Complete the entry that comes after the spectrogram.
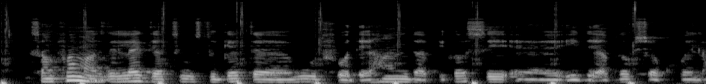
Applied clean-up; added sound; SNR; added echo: classical method log-MMSE.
